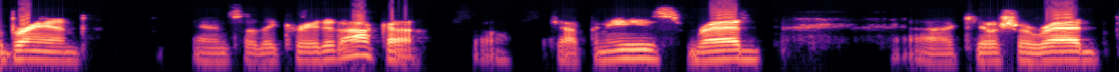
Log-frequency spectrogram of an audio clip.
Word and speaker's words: Aka: was your departure from Aka, which is how you say it, not AKA like a lot of people know, but AKA, which means red that I found out from you, right?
